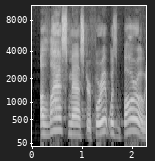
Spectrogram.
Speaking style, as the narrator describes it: he cried to the prophet Elisha

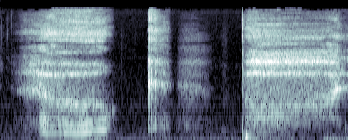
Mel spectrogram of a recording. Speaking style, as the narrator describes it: The snakes, George and Martha, murmuring

